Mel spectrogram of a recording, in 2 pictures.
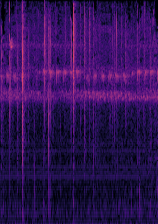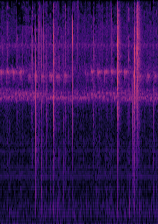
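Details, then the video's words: Crickets chirping in the background beside a fire crackling on a deck: a steady high, thin double-toned trill runs unbroken throughout, while sharp irregular pops and snaps of burning wood punctuate it. "Crickets Chirping in the Background"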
